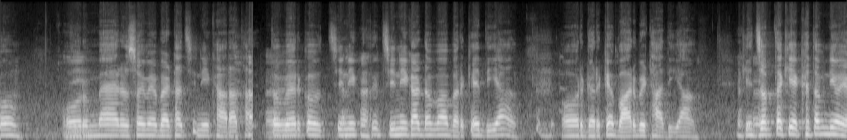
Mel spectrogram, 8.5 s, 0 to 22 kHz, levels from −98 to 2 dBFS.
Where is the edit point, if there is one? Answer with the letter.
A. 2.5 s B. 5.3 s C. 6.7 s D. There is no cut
A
